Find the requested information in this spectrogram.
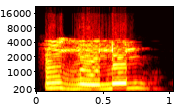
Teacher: ذال کو نرمی کے ساتھ ادا کریں گے، اس میں سیٹی کی آواز پیدا نہ ہو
